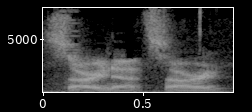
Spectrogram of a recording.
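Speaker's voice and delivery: ordinary talk, nothing marked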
